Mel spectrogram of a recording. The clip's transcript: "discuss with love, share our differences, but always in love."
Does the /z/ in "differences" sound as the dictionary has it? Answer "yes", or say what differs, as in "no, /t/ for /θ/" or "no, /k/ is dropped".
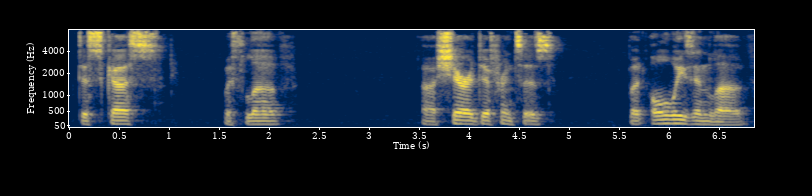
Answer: yes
